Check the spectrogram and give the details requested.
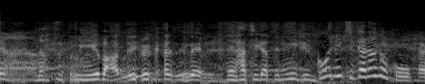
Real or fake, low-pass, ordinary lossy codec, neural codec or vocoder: fake; none; none; codec, 16 kHz, 2 kbps, FreqCodec, larger model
